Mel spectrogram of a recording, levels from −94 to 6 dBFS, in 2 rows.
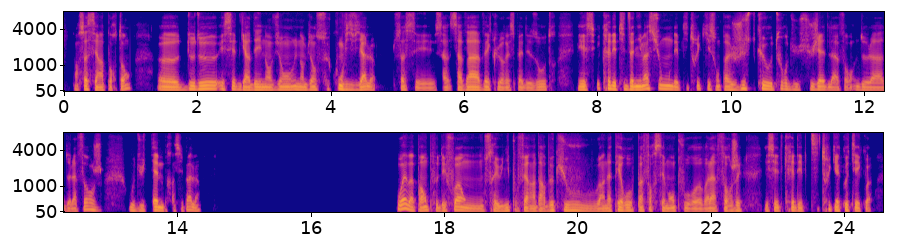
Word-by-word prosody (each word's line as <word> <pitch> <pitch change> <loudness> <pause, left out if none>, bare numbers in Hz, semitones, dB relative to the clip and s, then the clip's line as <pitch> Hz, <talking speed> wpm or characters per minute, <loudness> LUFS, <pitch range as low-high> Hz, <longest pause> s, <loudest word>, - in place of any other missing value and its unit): Alors - - -8
ça, - - +4
c'est - - 0
important, 85 - -1 0.4
heu, 95 -2 +5
de 90 +6 +1
de 120 +2 +5
essayer 115 0 0
de 100 - -6
garder 95 0 +3
une 95 0 +3
amvian 100 +3 +1
une 100 - +2
ambiance 100 +2 -2
conviviale, 100 -2 +2 0.3
ça, - - -2
c'est 75 -2 -5
ça - - -5
ça - - -1
va 95 -1 +4
avec 95 +2 -1
le 90 - -1
respect 85 0 -4
des 80 +2 -5
autres 100 +1 -4 0.3
et 100 - +4
s 95 - -3
créer 130 - +4
des 115 - +7
petites 110 +2 -4
animations, 120 +3 +5
des 95 -5 +2
petits - - -17
trucs 120 -2 -5
qui 110 - -4
sont 100 +1 -3
pas 100 -2 0
juste 125 +8 -1
qu'autour 115 -3 +1
du 95 -1 -7
sujet 105 +1 0
de 95 - -5
la 90 -1 -3
for 90 - -8
de 95 -2 -3
la 85 -1 -2
de 90 +2 -5
la 85 0 -2
forge 120 +1 -2 0.4
ou 100 - 0
du 90 +1 -5
thème 110 -4 +4
principal. 110 0 -5 3.0
Ouais, 160 +4 +6
ben, 135 -9 +4
par 100 +1 +1
exemple, 115 -2 -2
des 95 -1 -1
fois, 115 +2 +3
on 85 -5 -1
se - - -5
réunit 90 +2 0
pour 95 -4 -11
faire 95 -4 +2
un 85 - 0
barbecue 100 +7 -1
ou 90 -5 -1
un 85 +1 -1
apéro, 100 +3 +2
pas 100 +1 -1
forcément 95 -1 -1
pour, 85 -5 -3
heu, 80 - -1
voilà, 85 +1 0
forger. 95 -1 -1 0.3
Essayer 105 - +1
de 100 - -7
créer 105 - 0
des 95 -3 -1
petits - - -9
trucs - - -4
à - - +5
côté, - - +1
quoi, - - -6
100 Hz, 205 wpm, -24 LUFS, 90-105 Hz, 3.0 s, des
